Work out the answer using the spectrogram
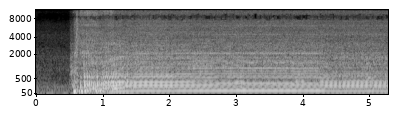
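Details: Rebuilt 2004 Honda CRF250 after clearing a plugged pilot jet in the carburetor: catches immediately, brief rev, then steady even idle with no stumbling or misses; running cleanly.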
